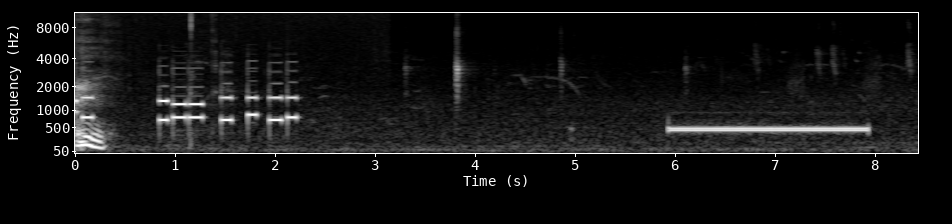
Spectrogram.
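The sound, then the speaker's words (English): Five quick electronic telephone keypad dialing beeps, each a pair of steady tones, tapped in an uneven rhythm as a call is made, followed after a pause by a longer two-second steady tone, all over a faint low background hiss. “Hey, can I make a quick call on this thing?”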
